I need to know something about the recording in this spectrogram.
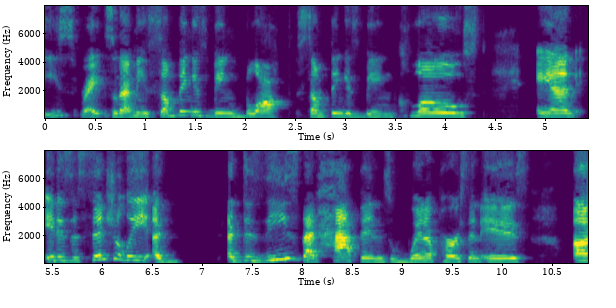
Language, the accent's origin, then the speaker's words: English; Ohio, United States; Representing my home state. Ohio.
